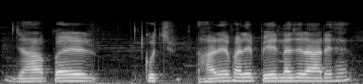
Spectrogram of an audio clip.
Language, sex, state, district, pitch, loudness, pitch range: Hindi, male, Bihar, Patna, 155 Hz, -13 LUFS, 150-160 Hz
